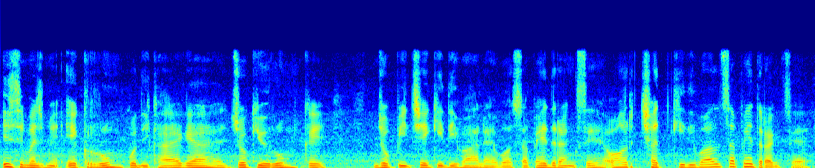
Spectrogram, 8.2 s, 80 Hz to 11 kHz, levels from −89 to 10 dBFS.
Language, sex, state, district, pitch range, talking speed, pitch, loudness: Hindi, male, Jharkhand, Ranchi, 125-145 Hz, 220 wpm, 135 Hz, -15 LUFS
